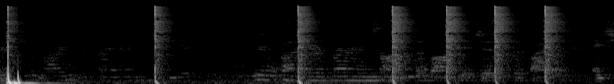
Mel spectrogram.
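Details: Liba device plugged in: sharp isolated pops at irregular intervals over near silence with a burning smell, then it won't turn on; likely electrical fault, second unit failing after a couple of months.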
